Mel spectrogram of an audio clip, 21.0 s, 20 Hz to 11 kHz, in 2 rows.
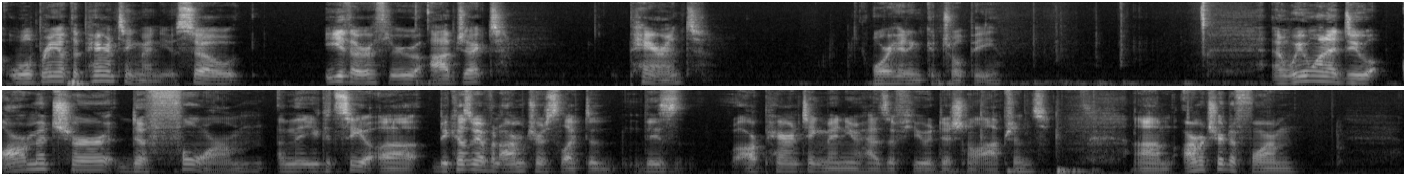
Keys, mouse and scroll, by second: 8.3 ctrl+p.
